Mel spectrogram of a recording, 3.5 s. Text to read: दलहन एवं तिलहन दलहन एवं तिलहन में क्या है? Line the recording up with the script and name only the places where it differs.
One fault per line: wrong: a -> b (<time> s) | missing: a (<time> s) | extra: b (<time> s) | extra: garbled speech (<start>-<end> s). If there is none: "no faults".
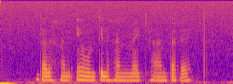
missing: दलहन एवं तिलहन (1.8 s)
extra: अंतर (2.4 s)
